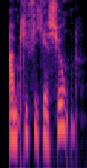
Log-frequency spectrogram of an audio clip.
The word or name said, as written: amplifikation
